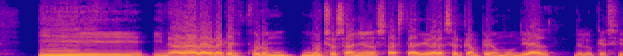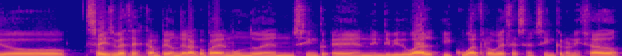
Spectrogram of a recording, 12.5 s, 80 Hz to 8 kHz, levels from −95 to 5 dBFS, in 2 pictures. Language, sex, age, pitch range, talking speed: Spanish, male, 20-39, 90-105 Hz, 175 wpm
